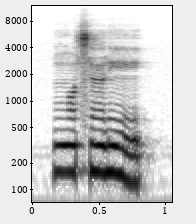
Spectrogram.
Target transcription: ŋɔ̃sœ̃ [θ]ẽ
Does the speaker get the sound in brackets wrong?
yes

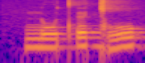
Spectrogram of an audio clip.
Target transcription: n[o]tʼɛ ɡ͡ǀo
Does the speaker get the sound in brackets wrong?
no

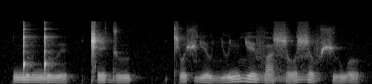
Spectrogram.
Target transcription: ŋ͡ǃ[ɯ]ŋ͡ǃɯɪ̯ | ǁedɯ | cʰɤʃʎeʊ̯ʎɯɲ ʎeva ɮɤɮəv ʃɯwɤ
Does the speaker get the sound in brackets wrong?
no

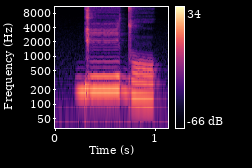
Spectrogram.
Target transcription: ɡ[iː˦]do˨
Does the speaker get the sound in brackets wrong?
no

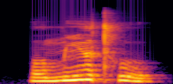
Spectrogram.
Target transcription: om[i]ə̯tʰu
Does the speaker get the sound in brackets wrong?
yes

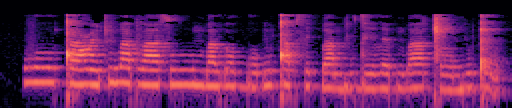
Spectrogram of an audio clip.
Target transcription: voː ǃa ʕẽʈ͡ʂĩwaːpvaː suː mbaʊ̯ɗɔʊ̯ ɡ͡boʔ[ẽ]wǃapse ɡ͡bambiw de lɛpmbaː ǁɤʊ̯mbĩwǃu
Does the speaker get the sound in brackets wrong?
yes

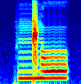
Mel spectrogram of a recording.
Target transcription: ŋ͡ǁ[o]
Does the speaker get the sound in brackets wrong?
no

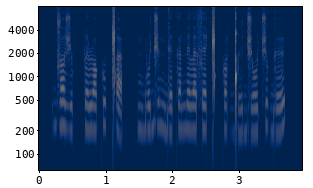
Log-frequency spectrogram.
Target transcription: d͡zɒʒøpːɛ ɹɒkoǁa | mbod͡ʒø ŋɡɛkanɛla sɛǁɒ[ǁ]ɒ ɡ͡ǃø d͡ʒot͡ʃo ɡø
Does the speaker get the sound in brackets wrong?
yes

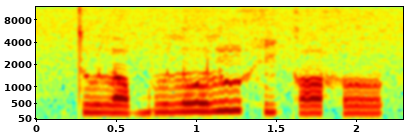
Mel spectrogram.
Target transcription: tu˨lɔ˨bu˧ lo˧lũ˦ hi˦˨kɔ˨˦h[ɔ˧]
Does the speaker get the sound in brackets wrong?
yes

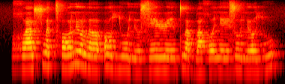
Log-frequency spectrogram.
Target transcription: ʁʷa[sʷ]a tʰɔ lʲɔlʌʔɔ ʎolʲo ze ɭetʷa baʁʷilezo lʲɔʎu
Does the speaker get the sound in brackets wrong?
no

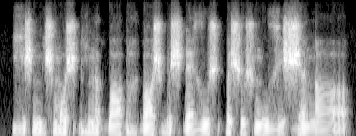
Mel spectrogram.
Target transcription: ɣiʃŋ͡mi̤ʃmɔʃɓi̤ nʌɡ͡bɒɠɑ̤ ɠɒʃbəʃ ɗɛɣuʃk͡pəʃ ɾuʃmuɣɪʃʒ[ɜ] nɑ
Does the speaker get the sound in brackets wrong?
no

